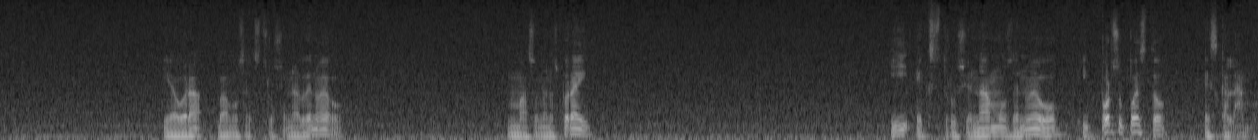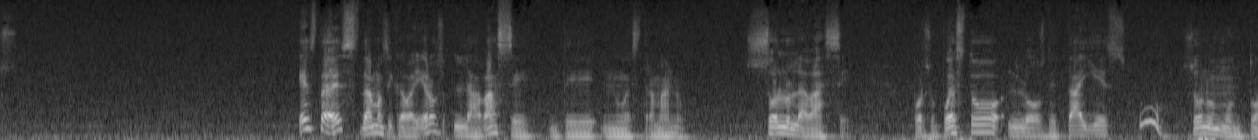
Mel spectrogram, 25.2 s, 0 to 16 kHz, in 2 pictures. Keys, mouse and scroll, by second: 1.5 e, 3.8 click, 5.0-6.2 drag, 7.4 e, 9.8 click, 10.7 s, 12.1 click, 13.4-13.7 scroll down 1, 14.6-16.5 shift+middle drag, 19.8-21.7 shift+middle drag.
